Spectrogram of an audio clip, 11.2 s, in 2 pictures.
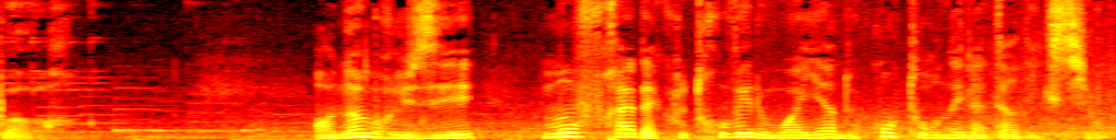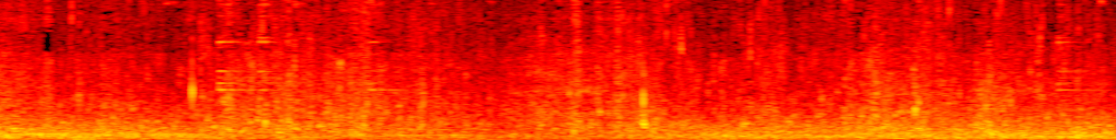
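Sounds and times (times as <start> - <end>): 
speech: 0.0 - 0.4, 1.6 - 5.7
water splashing as someone swims through cold currents: 4.7 - 11.1.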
